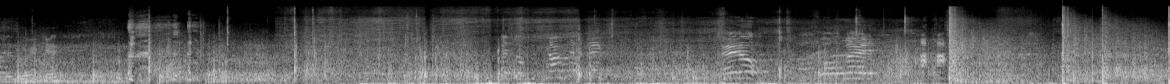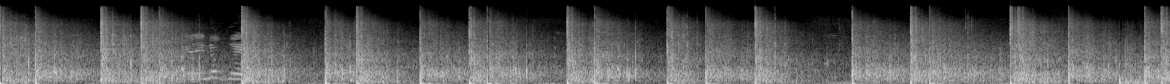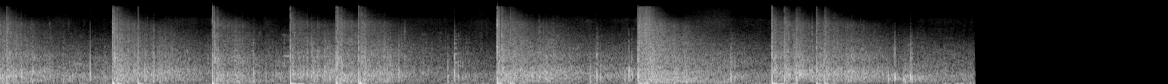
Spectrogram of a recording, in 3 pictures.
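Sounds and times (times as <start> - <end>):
firework bangs: 0.0 - 33.2
crackle of bursting stars: 2.1 - 13.6.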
